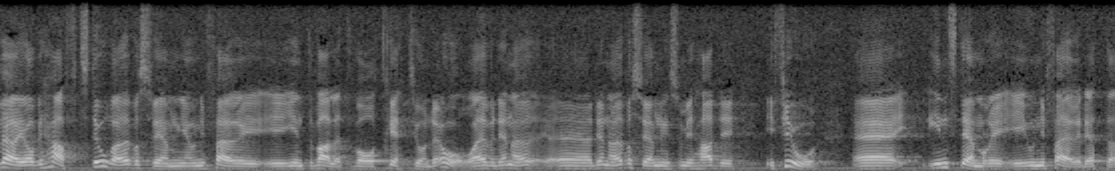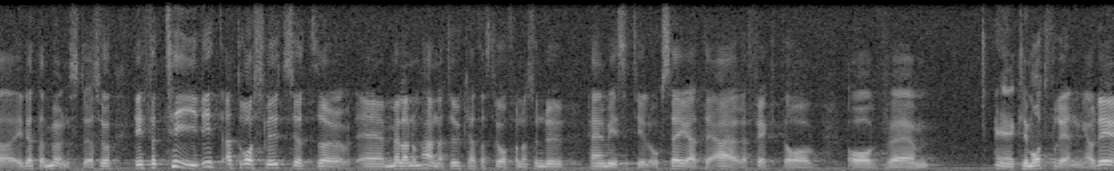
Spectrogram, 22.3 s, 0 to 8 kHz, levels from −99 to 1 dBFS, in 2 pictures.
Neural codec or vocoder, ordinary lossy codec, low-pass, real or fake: none; none; none; real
